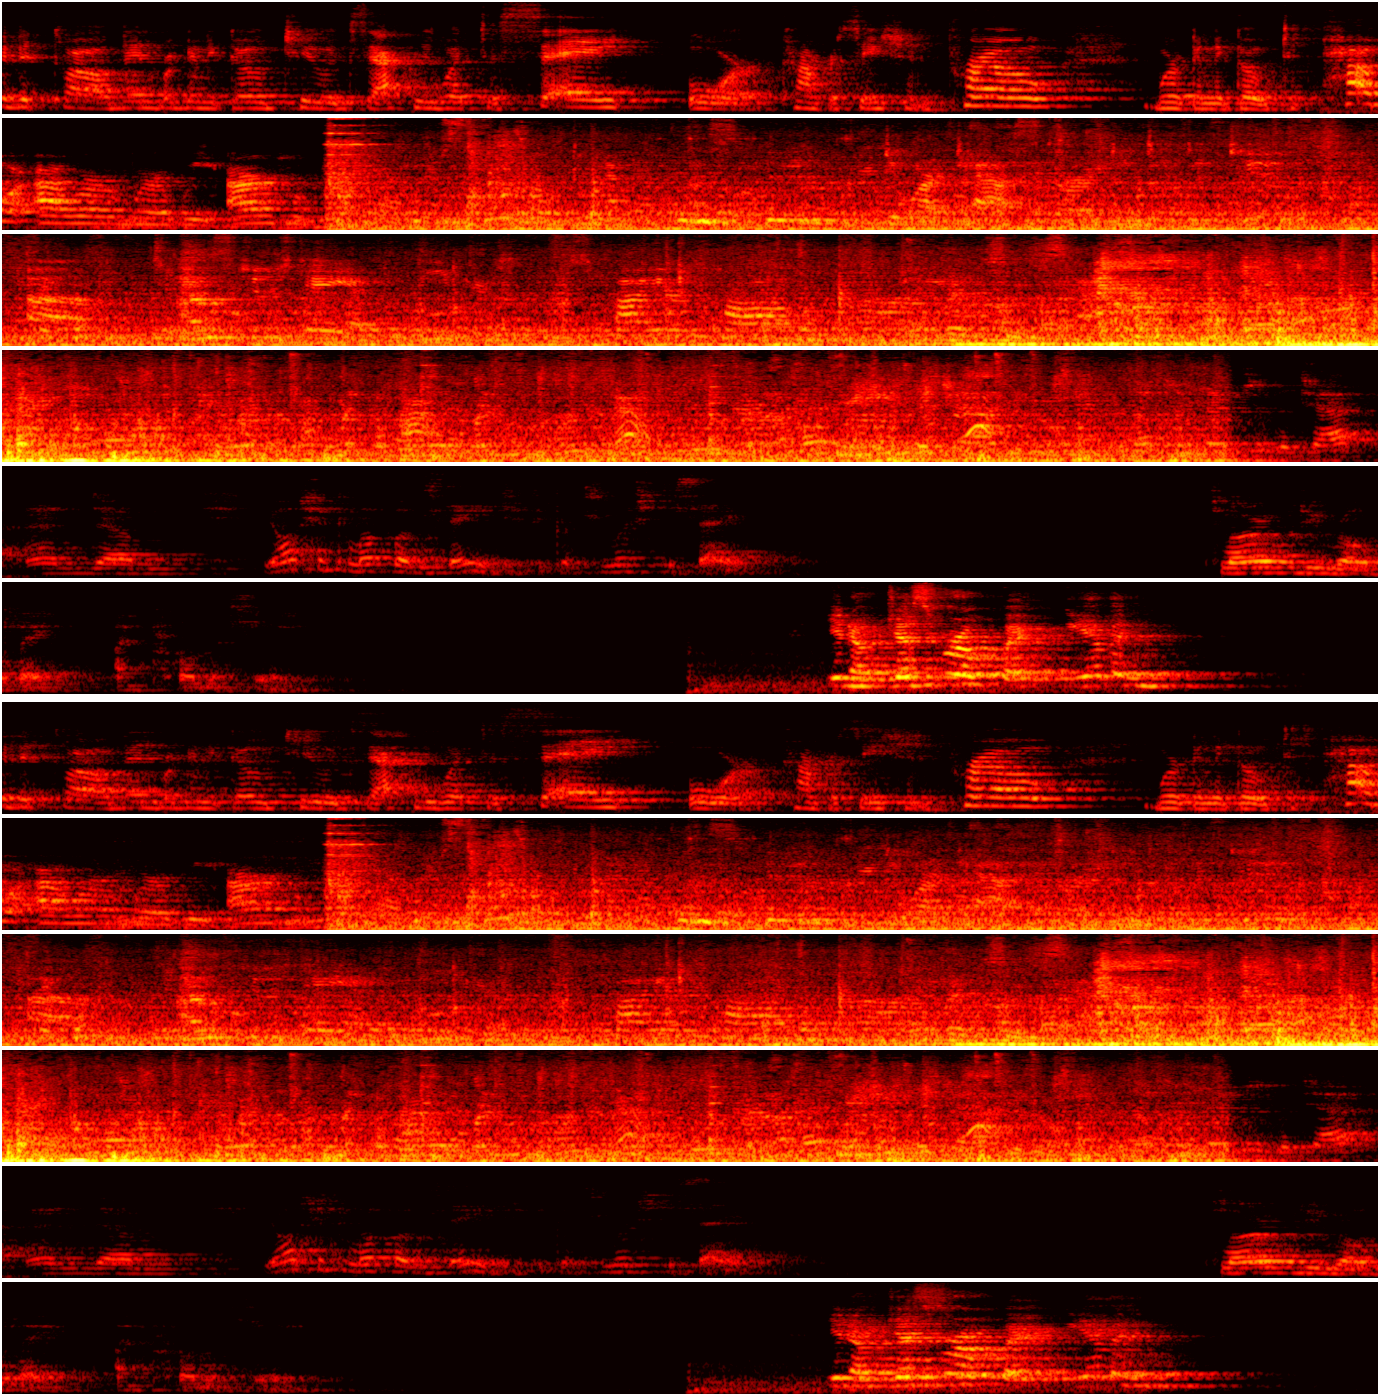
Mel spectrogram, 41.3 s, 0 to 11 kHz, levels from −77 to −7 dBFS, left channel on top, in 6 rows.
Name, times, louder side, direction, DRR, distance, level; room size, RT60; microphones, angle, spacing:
voice 1, 0.0-3.1 3.4-11.0 11.3-18.0 18.3-22.9 23.2-24.1 24.8-25.6, left 3 dB, 85° left, 2 dB, 1.5 m, -41 dB
Motorcycle, 6.4-19.1, right 1 dB, 65° right, 1.8 m, -50 dB
sound 1, 8.5-26.8, equal, 5° left, 0.7 m, -30 dB
voice 2, 24.6-25.7 26.3-31.2 33.6-34.7 35.0-35.9, left 2 dB, 55° left, 1 dB, 1.9 m, -45 dB
voice 3, 37.8-40.1, left 3 dB, 35° left, -2 dB, 6.4 m, -33 dB
19.5 x 7.5 x 8.7 m, 1.1 s
head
